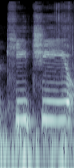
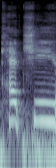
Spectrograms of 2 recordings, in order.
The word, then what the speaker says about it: Quechee: It's either Keechee or Ketchy or Quetchy. It's Quechee. And we weren't sure how to pronounce it.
